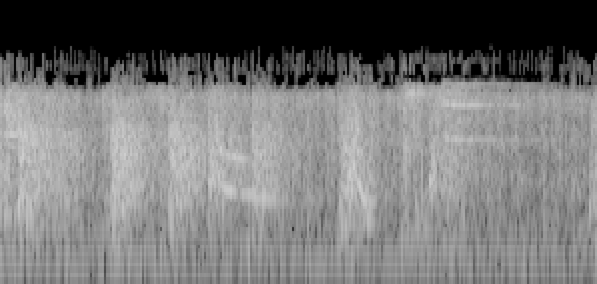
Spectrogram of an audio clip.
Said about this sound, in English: Half a dozen more men joined Scar at the top of the hill, and as the train steamed toward them, they opened fire on the locomotive.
